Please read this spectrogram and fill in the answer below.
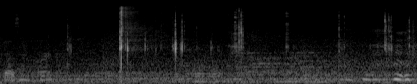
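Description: Faint, low murmured voices in a hall, broken by four or five sharp clicks, the loudest about a second in.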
